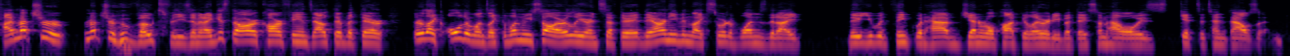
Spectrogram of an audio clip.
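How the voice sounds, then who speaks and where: A man's voice: fairly high pitch, fast, bright, forceful tone, dry recording, studio quality. A man co-hosting a casual chat, rambling and thinking aloud as he talks. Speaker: co-host.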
